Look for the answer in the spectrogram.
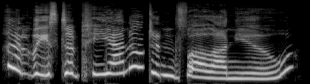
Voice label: Female Gnome Loss; Rin; Mission 8 Loss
